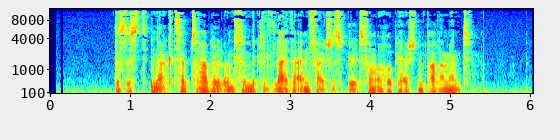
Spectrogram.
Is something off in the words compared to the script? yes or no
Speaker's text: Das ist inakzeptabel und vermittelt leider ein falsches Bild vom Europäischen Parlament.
no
